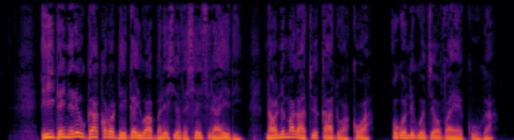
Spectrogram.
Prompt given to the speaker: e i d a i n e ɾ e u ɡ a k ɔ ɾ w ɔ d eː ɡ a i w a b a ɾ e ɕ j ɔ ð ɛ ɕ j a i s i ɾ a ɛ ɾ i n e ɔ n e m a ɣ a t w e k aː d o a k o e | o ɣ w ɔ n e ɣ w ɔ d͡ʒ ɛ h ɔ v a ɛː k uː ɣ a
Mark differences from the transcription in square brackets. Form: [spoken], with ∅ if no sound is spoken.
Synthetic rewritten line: e i d a i n e ɾ e u ɡ a k ɔ ɾ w ɔ d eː ɡ a i w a b a ɾ e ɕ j ɔ ð ɛ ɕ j a i s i ɾ a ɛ ɾ i n [a] ɔ n e m a ɣ a t w e k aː d o a k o [a] | o ɣ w ɔ n e ɣ w ɔ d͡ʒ ɛ h ɔ v a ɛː k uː ɣ a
